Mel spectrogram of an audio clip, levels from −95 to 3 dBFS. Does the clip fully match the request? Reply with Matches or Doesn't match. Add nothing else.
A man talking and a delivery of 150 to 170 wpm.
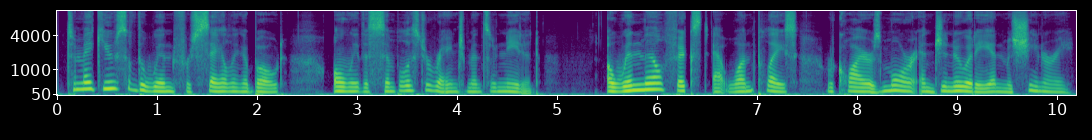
Doesn't match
